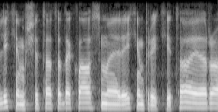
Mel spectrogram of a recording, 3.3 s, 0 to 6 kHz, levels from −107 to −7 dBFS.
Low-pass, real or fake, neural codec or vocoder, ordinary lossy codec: 5.4 kHz; real; none; Opus, 64 kbps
